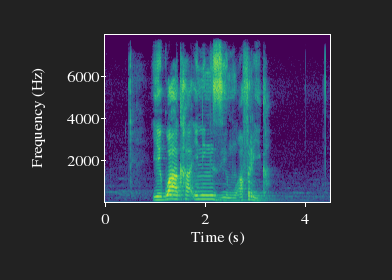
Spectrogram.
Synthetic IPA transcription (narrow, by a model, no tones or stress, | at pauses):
jɛk̬ʼwakʰaʔiniŋizimuafriːk̬ʼḁ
